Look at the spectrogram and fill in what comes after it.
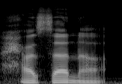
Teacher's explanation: وقف کی صورت میں 2 زبر کو الف مدہ میں تبدیل کر دیتے ہیں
